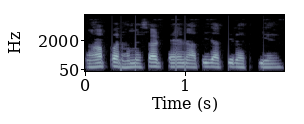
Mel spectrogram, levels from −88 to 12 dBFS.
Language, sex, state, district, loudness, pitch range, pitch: Hindi, male, Bihar, Jamui, -26 LUFS, 145-160 Hz, 155 Hz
